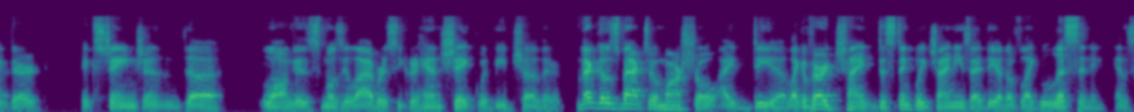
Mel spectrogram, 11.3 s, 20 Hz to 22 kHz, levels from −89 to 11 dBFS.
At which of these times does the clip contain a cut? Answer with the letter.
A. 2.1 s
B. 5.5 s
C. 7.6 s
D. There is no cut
B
